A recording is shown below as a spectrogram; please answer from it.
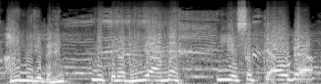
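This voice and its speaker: A man playing a protective, stern but loving elder brother in a melodramatic cartoon story, with an emphatic, husky delivery. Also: high voice, normal speed, over music. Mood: shocked concern. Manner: emotional, emphatic.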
